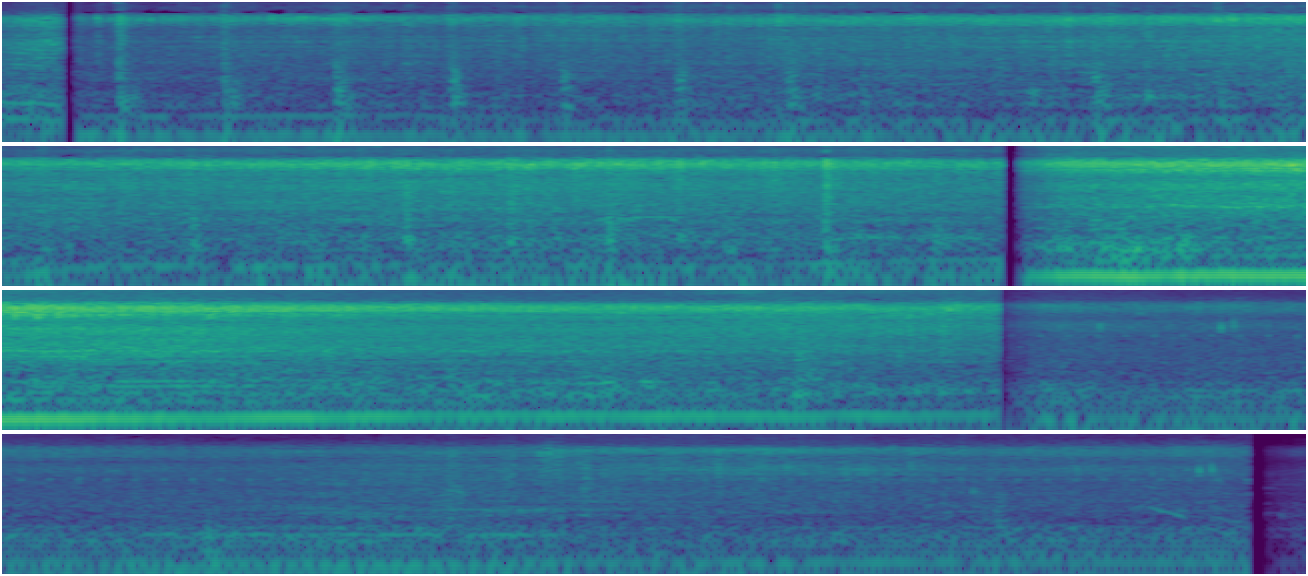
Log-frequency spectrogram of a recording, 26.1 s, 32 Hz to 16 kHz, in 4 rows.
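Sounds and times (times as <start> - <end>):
diesel truck engine running: 0.0 - 25.8
steady traffic noise: 0.0 - 26.0.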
